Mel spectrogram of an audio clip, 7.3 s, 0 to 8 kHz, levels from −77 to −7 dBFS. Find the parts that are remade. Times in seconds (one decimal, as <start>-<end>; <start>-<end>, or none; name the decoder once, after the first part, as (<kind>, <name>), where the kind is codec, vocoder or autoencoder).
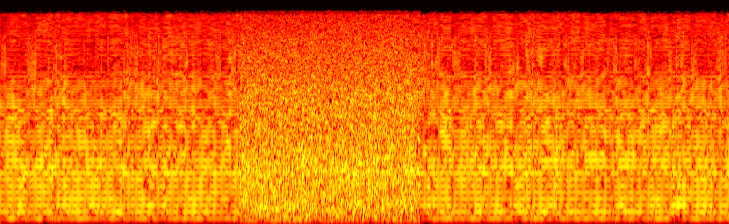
0.0-2.4 (vocoder, HiFi-GAN); 4.2-7.3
